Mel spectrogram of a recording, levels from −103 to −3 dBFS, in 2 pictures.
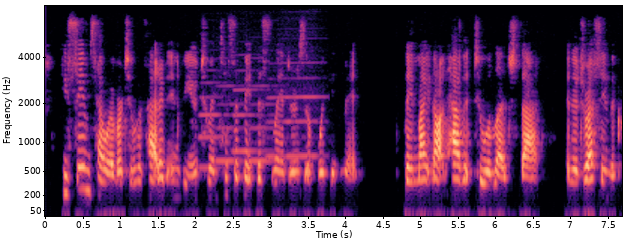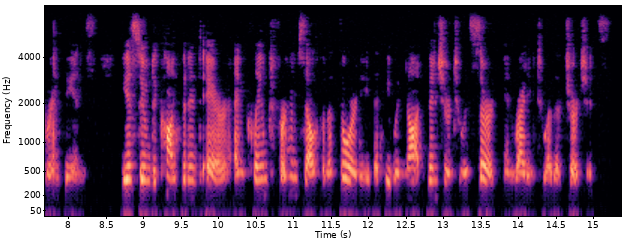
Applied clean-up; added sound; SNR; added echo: none; Wind instrument, woodwind instrument; 18 dB; none.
